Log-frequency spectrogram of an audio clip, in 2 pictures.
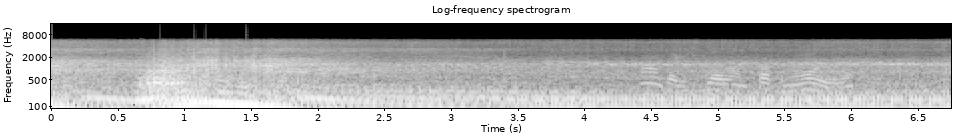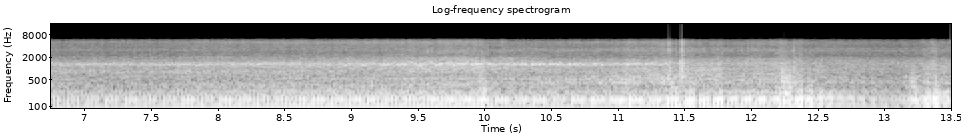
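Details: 1993 Saturn SW2 in park, no check engine light, low on power: rough uneven idle with a loping stumble every few beats, pulses unevenly spaced; misfire, cause not pinned down.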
